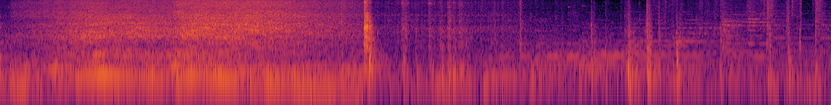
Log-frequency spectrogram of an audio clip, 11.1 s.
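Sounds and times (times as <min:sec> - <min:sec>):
car engine pulling away: 0:00.0 - 0:08.2
road noise: 0:00.0 - 0:11.0.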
